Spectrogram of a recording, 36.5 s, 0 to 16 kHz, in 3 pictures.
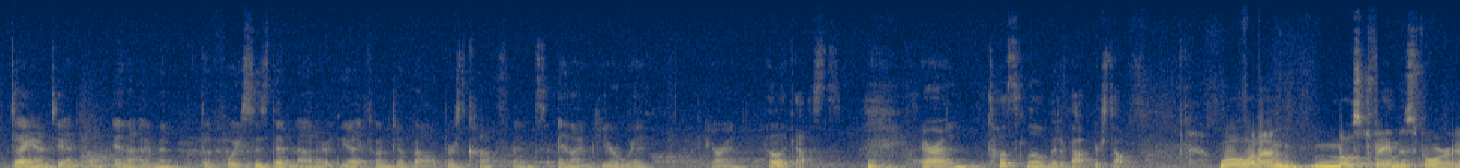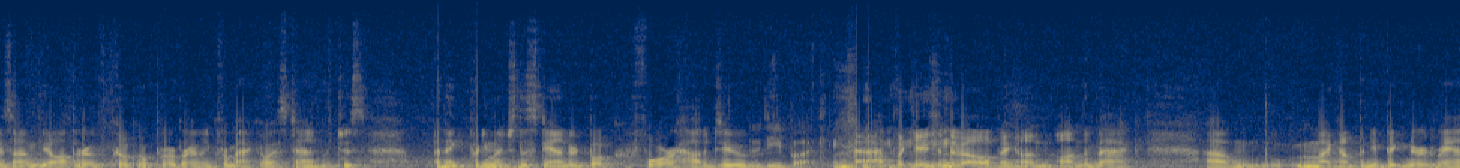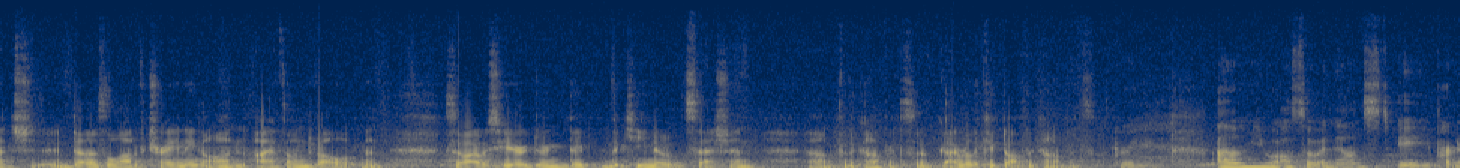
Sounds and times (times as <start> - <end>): Speech: 10.1 - 36.5.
